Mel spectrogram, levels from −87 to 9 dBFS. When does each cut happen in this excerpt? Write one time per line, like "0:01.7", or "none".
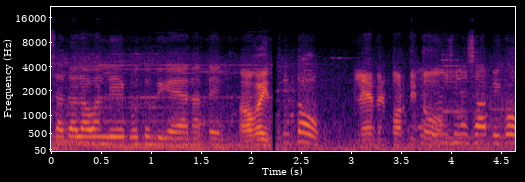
0:02.2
